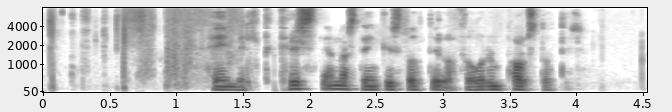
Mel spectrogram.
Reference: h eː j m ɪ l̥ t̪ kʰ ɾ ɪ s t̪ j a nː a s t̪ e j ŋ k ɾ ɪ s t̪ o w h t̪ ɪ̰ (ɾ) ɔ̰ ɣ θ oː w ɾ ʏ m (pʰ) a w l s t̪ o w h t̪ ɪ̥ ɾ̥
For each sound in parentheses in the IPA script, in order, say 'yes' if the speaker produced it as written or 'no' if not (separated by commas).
yes, yes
